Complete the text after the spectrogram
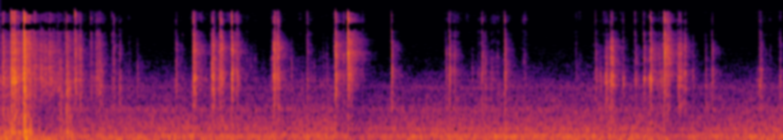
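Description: A small plastic toy car clicks and rattles as it is handled up close.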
